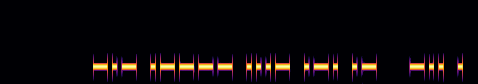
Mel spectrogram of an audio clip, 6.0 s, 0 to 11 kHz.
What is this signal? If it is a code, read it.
Morse code, heard as a keyed tone, about 21 wpm, 700 Hz. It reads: K1VRA DE
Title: USA Callsign DE Callsign - 5 Characters - 20wpm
